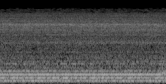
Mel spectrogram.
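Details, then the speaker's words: BMW E31 840Ci EV conversion on the bench, automatic gearbox in park in fail-safe mode with no controller, so pressures are at maximum. After pump priming it gives a steady, even hum and smooth pump whine with no knocks or grinding; normal operation. "Man, that sounds good. Now we're running the box in fail-safe mode. We got no controller plugged into it, so pressures will be at maximum."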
